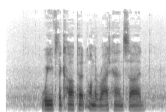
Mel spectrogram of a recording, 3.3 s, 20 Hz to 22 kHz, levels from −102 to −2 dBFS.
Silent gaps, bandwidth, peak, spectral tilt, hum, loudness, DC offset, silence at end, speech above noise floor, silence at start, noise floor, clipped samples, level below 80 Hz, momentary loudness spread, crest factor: none; 16 kHz; -14 dBFS; -4.5 dB/octave; none; -31 LUFS; under 0.1%; 0.45 s; 29 dB; 0.85 s; -59 dBFS; under 0.1%; -80 dBFS; 7 LU; 20 dB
